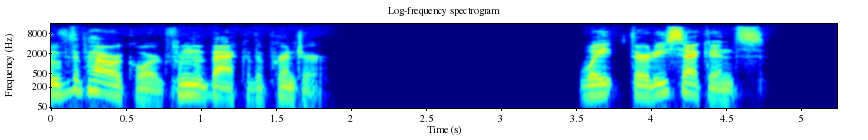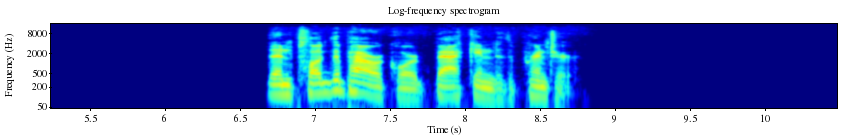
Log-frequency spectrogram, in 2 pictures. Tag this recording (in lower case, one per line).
speech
